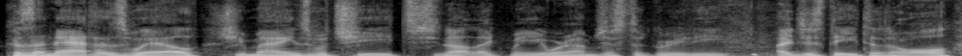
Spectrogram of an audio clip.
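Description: A man's voice: mid-range voice, little pitch movement, a little fast, dry recording, studio quality. A middle-aged man with a Donegal accent, chatting casually as a podcast co-host with a wry, slangy, teasing manner. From Donegal, Ireland. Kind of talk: casual banter.

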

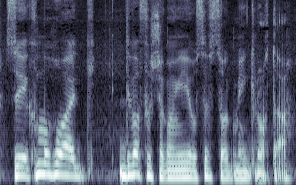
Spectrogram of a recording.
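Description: Lågmäld kvinna som berättar livligt. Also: female voice, low voice. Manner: animated storytelling, acts out dialogue. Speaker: podcast guest. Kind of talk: casual chat.

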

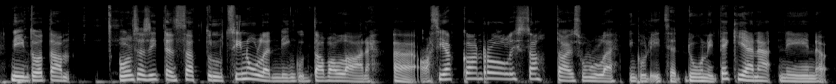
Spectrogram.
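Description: A woman's voice: fairly low pitch, lively intonation, dry recording, studio quality. A woman co-hosting a casual radio chat, playful and teasing, laughing often. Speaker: radio host.

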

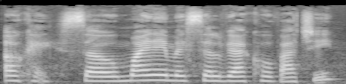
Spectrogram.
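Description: A woman's voice: on the high side, little pitch movement, normal speed, smooth. A young woman, a program assistant talking easily about her work for a documentary. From Ireland. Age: young adult. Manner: chatty, easygoing explanations. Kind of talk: documentary interview. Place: outside a busy office.

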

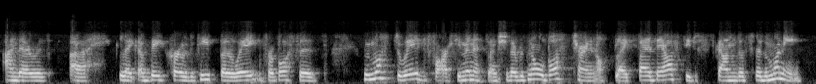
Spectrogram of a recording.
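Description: Quick-talking Cork Irish woman. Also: medium pitch. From Cork, Ireland. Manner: quick, animated, laughs through the story. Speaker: guest storyteller. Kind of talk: casual storytelling on radio. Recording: slightly dull radio sound.

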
